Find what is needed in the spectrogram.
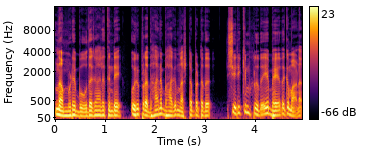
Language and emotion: Malayalam, sad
